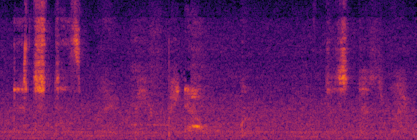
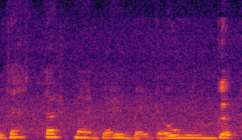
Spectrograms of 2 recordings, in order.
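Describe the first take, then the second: First: Hushed, voiceless whisper; barely audible playful catchphrase. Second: Said in the usual way. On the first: Pretend. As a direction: whisper it very softly.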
